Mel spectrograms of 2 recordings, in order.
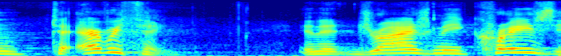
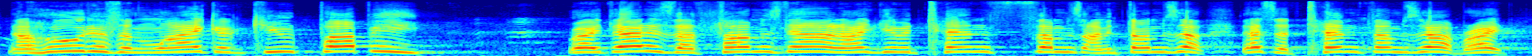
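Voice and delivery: high, loud teasing protest; mock indignation; 7 semitones higher, 7 dB louder than usual. Pastor teasing thumbs-down voters on puppy videos, laughing mock indignation. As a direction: laugh it off in comic outrage. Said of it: "I'm kind of making fun of this".

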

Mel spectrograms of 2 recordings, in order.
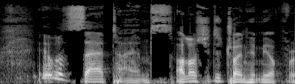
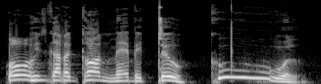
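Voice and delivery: high, louder mock glee; mock excited; 10 semitones higher, 4 dB louder, slower than usual. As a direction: ham up the fake enthusiasm. Mock voice of the cop scene.

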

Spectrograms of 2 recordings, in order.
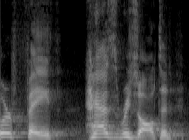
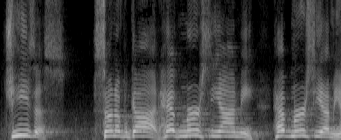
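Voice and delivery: calling out; 7 semitones higher than usual. Retold or imitated. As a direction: call out desperately to Jesus. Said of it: "And he's screaming".

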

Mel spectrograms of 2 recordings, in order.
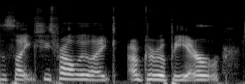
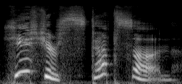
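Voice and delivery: mock-shocked friend; 4 semitones higher, slower than usual.

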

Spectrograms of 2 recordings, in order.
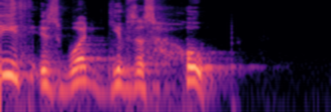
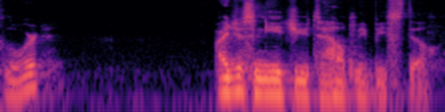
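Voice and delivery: soft, hushed plea; quiet prayer; 5 semitones lower, 8 dB quieter than usual. Retold or imitated. Praying alone at night for stillness, hushed. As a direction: pray it under your breath. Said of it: "I have to just say to myself".

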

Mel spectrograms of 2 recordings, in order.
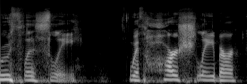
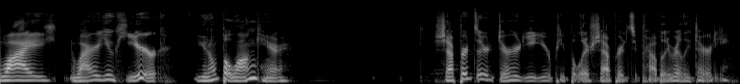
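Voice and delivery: sneering contempt; 4 semitones lower, 8 dB quieter than usual. Acted. Egyptians sneering at Moses.

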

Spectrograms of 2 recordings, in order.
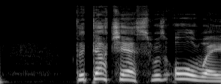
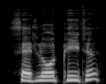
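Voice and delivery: ordinary delivery, nothing marked

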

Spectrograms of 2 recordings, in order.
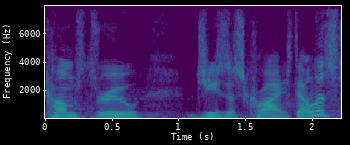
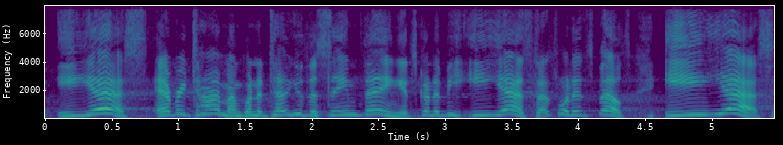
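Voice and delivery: higher, insistent mock exasperation; growing frustration; 6 semitones higher than usual. Father repeating his answer to his giggling daughter, increasingly frustrated. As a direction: imitate an exasperated dad, pitched up and emphatic. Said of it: "his frustration grows and grows and grows".

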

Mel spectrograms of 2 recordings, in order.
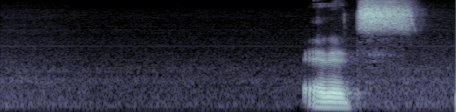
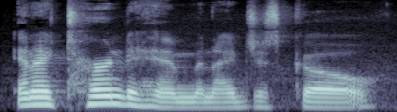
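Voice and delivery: normal talking voice

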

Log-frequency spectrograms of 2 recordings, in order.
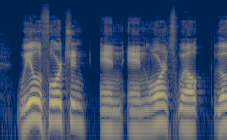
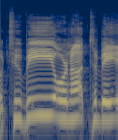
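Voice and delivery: loud, raised puzzle answer; calling out answer; 5 semitones higher, 5 dB louder than usual. Retold or imitated. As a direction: call it out like a contestant. Calls out solved puzzle answers.

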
